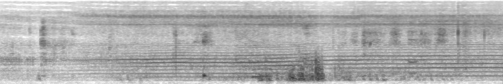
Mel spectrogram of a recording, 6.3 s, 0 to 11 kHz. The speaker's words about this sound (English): Instead, I found a YouTube video of a cow farting for 30 seconds.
